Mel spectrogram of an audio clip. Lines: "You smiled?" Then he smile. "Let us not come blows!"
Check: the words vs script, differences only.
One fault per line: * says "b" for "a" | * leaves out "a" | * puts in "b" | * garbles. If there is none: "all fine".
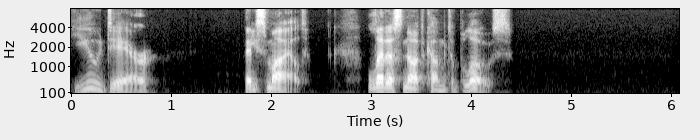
* says "dare" for "smiled"
* says "smiled" for "smile"
* puts in "to"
